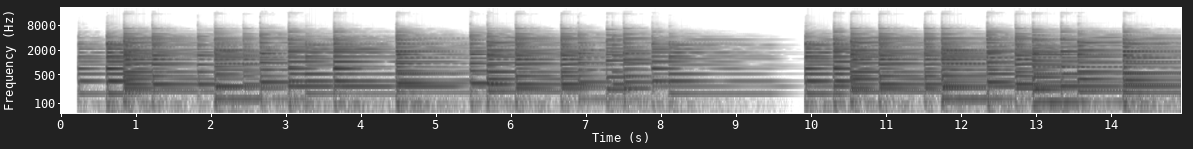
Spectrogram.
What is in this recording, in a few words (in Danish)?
tenor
